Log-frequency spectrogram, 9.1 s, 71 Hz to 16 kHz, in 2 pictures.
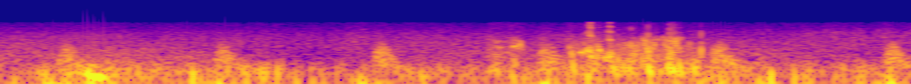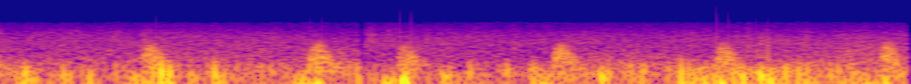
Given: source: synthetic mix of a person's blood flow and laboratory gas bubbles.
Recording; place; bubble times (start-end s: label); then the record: Doppler ultrasound of blood flow; subclavian vein
2.46-2.65 s: bubbles
2.85-3.55 s: bubbles
From the record:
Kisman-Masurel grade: 211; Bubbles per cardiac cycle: several, 3 to 8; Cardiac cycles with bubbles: 1 to 10%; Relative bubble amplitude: barely perceptible (0.100 to 0.250); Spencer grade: 1 (occasional bubble signal discernible with the cardiac motion signal, with majority of cardiac periods free of bubbles); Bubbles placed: anywhere in the cardiac cycle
